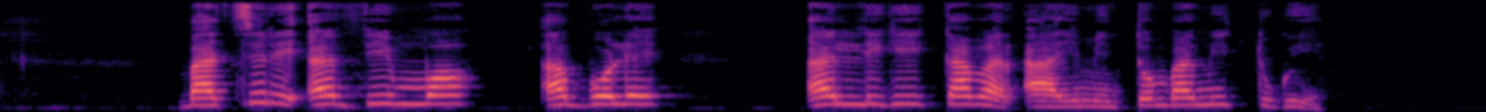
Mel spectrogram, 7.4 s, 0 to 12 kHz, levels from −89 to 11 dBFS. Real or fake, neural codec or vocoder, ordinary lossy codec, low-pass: real; none; AAC, 64 kbps; 10.8 kHz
